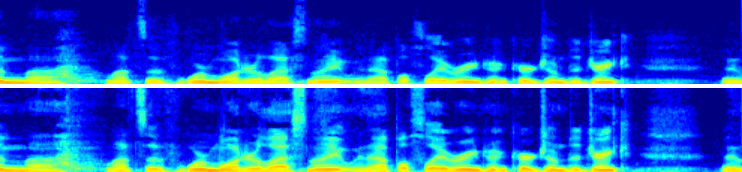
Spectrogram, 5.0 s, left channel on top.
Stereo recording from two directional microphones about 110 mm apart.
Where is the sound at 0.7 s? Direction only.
15° right (ahead or behind).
